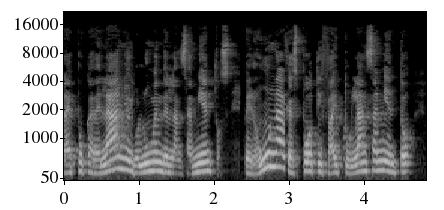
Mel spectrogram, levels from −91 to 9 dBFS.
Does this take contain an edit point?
yes; 4 cuts; at 0.9 s, 2.3 s, 2.9 s, 3.7 s

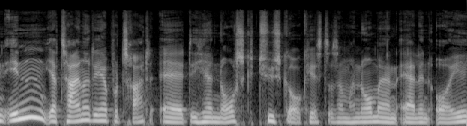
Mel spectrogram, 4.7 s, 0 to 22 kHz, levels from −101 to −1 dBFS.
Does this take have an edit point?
no; 0 cuts

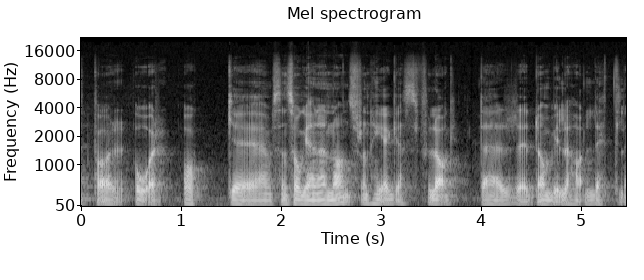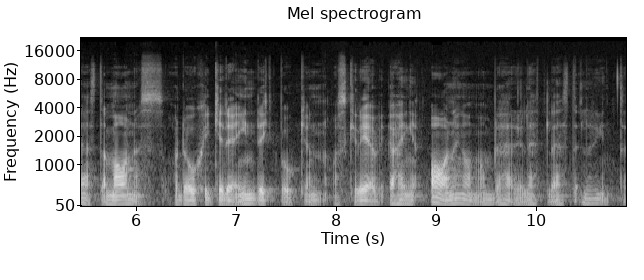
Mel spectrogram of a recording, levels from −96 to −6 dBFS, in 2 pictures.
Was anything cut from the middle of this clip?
no; 0 cuts

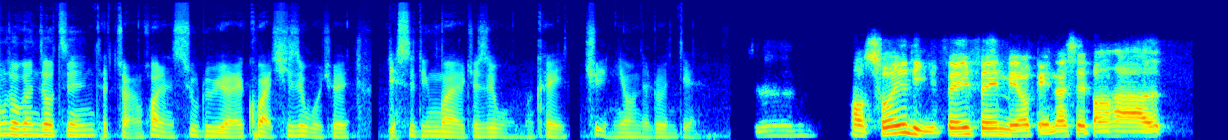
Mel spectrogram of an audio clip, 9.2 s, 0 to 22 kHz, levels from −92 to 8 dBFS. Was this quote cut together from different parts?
yes; 2 cuts; at 4.3 s, 6.2 s

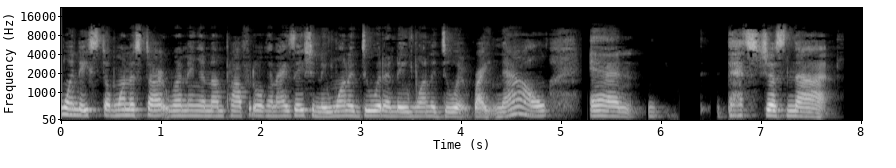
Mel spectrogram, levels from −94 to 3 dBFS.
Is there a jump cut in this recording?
no; 0 cuts

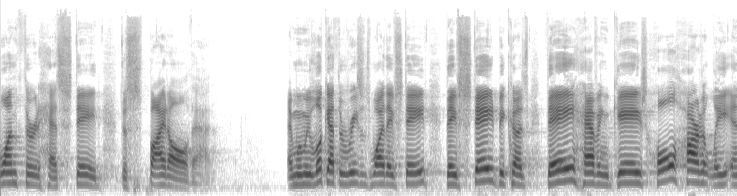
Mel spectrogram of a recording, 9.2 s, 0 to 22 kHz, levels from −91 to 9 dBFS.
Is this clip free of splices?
yes; 0 cuts

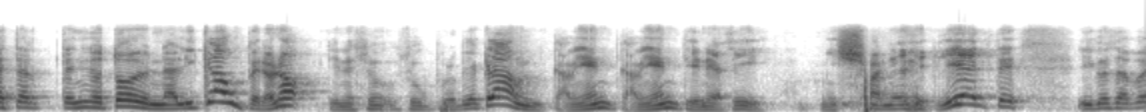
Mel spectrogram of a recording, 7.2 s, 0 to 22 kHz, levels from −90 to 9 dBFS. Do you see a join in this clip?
yes; 1 cut; at 3.9 s

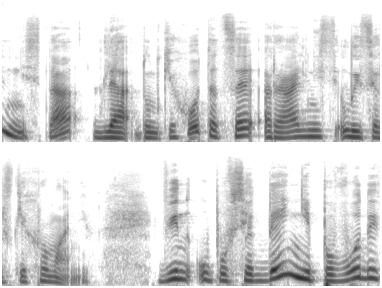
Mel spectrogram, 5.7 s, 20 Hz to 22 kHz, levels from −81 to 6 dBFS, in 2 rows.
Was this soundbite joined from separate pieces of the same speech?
no; 0 cuts

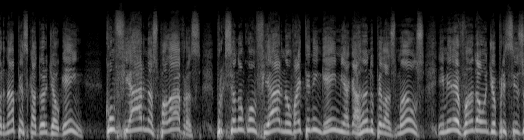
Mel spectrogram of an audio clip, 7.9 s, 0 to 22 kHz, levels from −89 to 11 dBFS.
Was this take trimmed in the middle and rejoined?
no; 0 cuts

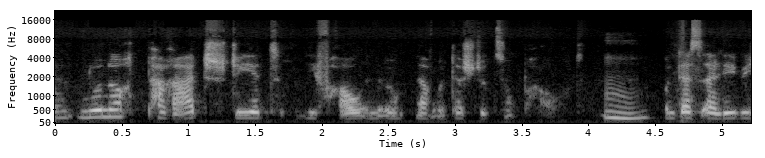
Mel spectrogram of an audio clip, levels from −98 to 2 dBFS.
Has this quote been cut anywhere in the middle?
yes; 2 cuts; at 1.9 s, 2.8 s

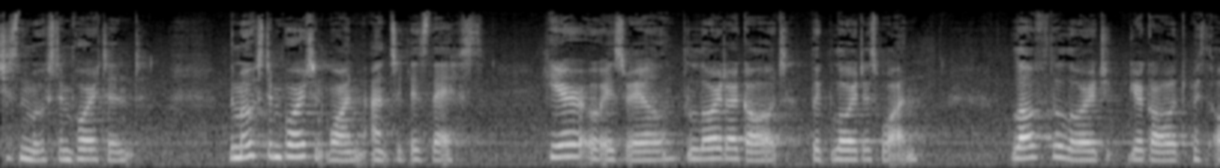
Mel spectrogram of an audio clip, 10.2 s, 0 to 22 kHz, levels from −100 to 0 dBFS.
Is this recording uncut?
no; 1 cut; at 3.4 s

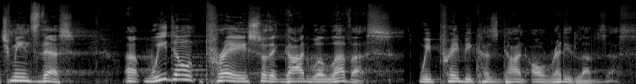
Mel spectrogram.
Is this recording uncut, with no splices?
no; 1 cut; at 4.0 s

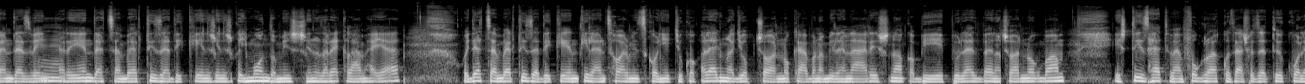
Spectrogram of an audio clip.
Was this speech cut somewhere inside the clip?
yes; 6 cuts; at 2.2 s, 3.1 s, 5.8 s, 7.0 s, 10.0 s, 11.5 s

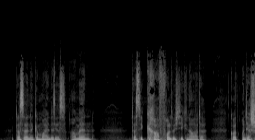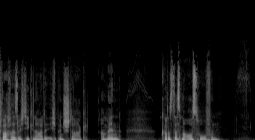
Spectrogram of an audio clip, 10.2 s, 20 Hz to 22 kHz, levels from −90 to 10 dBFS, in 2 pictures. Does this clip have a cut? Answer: yes; 5 cuts; at 1.1 s, 3.4 s, 4.8 s, 5.4 s, 8.4 s

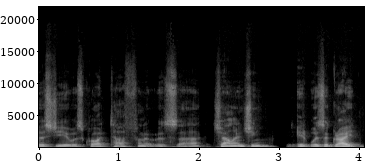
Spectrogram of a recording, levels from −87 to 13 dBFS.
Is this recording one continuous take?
yes; 0 cuts

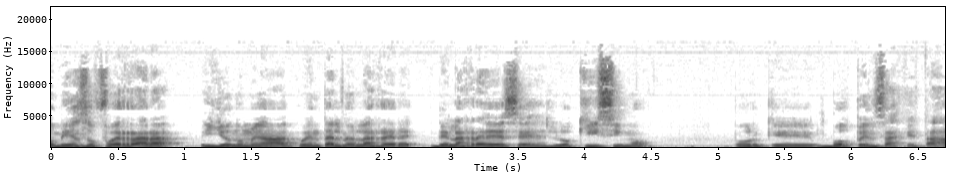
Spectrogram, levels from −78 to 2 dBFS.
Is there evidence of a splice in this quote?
yes; 2 cuts; at 1.1 s, 2.2 s

